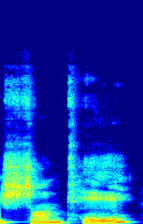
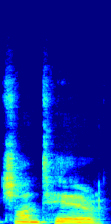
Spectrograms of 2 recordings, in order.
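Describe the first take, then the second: First: It is said with modern French pronunciation. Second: It is said with medieval French pronunciation. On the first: The speaker calls it wrong. "we don't say chanter" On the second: The speaker calls it right. "we say chanter"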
